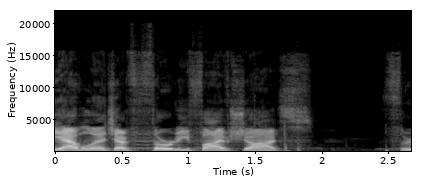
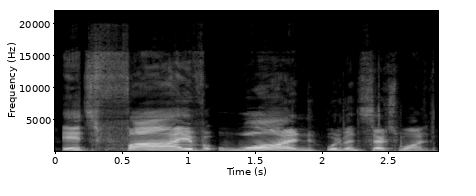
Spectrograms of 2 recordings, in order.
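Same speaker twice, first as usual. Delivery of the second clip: period wrap-up; 4 semitones higher, 4 dB louder than usual. Acted. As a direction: land the end of the period.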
